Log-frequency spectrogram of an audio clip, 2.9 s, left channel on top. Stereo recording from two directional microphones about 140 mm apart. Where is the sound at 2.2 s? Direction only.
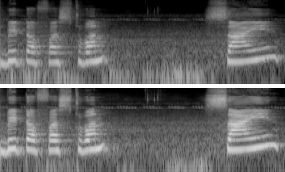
55° right (ahead or behind).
